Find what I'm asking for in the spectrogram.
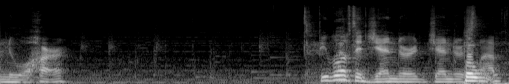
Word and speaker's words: noir: What this movie is, though, is it's also classified as a how do you say noir? – Noir. – Noir. – N-O-I-R-E.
